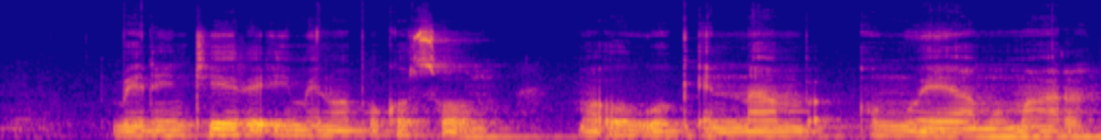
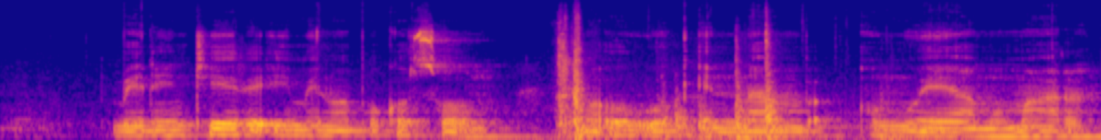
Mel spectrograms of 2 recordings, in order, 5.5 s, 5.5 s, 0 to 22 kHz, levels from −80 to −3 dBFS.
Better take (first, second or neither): first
